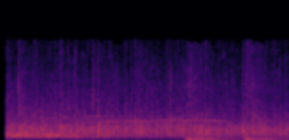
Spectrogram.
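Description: Audience applauding in a large hall, with music with a low beat coming in about one and a half seconds in.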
